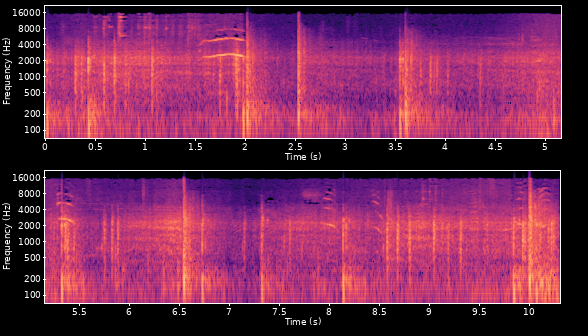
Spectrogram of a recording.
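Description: Aerial firework shells bursting one after another: a sharp boom every second or two, with smaller pops in between.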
